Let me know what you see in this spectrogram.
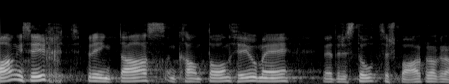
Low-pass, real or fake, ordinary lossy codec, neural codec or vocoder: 7.2 kHz; fake; none; codec, 16 kHz, 16 kbps, FunCodec, trained on LibriTTS, 50 frames a second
